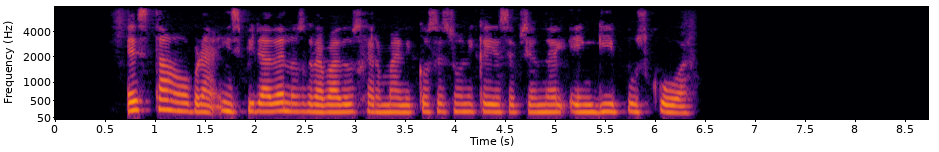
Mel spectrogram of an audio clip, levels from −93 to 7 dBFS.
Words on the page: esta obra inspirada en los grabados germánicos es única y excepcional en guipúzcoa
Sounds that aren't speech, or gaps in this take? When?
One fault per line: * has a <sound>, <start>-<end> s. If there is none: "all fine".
all fine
